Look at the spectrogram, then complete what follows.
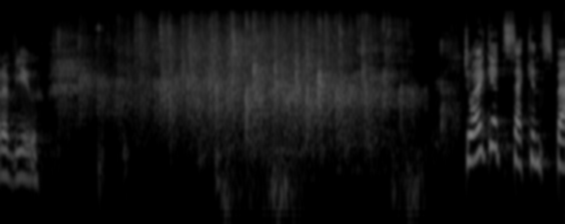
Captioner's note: audience applauds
